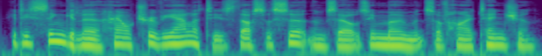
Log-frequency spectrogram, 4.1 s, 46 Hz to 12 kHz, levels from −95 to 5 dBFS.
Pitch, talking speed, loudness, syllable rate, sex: 140 Hz, 190 wpm, -17 LUFS, 5.9 syllables/s, male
